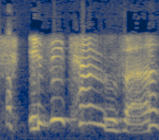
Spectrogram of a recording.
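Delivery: put-on very strange northern English accent, sing-song and high. Speaker recalls coming round from anaesthetic, in a very strange northern accent. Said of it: "in this very strange northern accent".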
